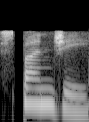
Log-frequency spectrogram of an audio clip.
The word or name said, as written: spongy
